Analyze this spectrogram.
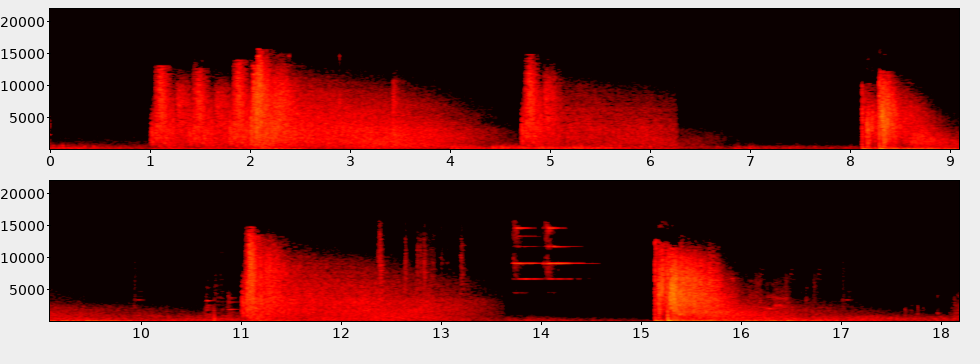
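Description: Heavy naval guns fire in booming salvos that rumble away.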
